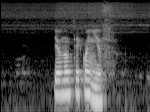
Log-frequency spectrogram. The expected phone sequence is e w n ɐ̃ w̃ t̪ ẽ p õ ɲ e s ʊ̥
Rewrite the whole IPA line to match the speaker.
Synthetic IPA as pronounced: e w n ɐ̃ w̃ t̪ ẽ k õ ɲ e s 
